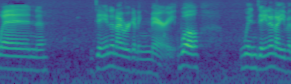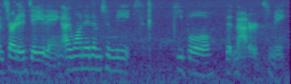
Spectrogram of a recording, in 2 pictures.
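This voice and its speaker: At a moderate pace with long, frequent pauses, a woman speaks in a bright, sharp tone at medium pitch, with ordinary pitch variation. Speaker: daughter of the deceased giving a eulogy. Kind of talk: eulogy. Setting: memorial service. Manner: soft-spoken; halting.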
